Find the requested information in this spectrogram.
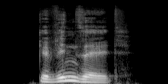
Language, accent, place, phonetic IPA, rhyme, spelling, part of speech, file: German, Germany, Berlin, [ɡəˈvɪnzl̩t], -ɪnzl̩t, gewinselt, verb, De-gewinselt.ogg
- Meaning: past participle of winseln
